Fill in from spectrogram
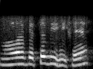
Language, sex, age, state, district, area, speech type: Assamese, female, 60+, Assam, Barpeta, rural, conversation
